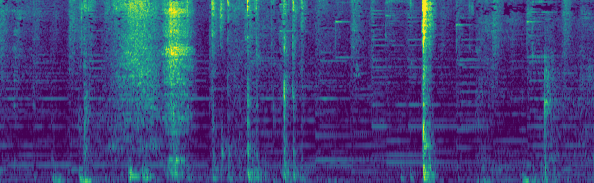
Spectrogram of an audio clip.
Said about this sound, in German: Also schauen wir mal, tippen wir das mal ein.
